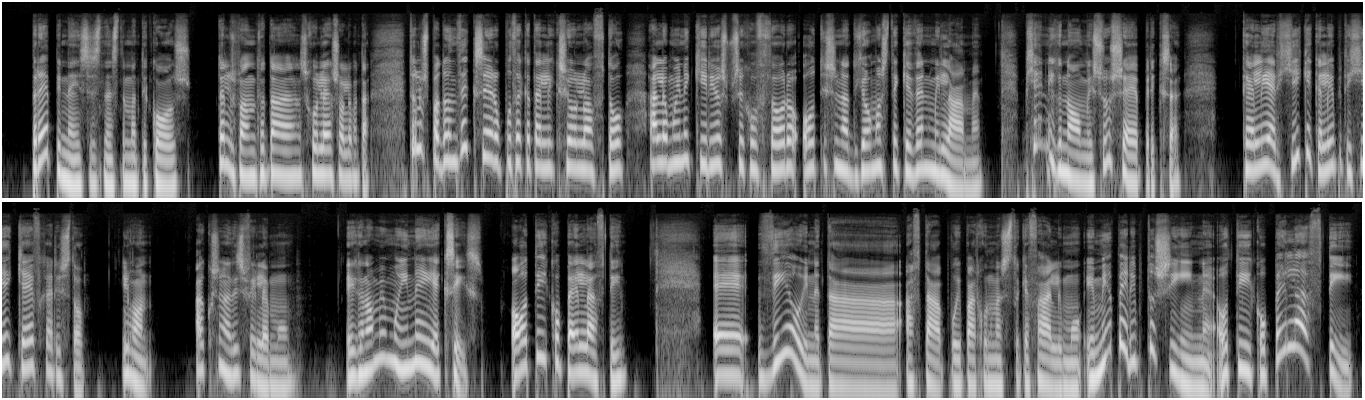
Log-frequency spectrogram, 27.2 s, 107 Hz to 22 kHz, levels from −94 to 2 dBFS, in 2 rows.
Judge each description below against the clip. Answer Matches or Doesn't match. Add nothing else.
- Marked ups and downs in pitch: Matches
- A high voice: Matches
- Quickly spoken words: Matches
